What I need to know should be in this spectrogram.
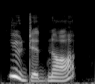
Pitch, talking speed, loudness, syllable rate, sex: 215 Hz, 190 wpm, -16 LUFS, 4.7 syllables/s, female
